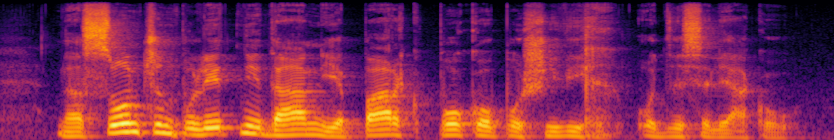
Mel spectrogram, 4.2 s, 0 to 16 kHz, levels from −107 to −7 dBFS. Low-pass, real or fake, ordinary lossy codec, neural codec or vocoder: 14.4 kHz; real; none; none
